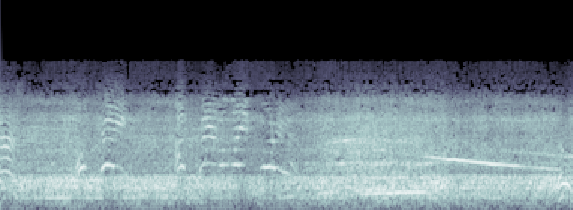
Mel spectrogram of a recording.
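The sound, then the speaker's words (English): Police car sirens wail and yelp in quick rising sweeps over a loud, dense rumble of traffic, continuous for several seconds, as the police car pulls out in front. “Pedal and pulled out in front, sirens screaming, red lights flashing, and I breathed once more.”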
